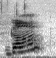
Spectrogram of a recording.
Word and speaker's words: gun: dá, mas pro ouvido do brasileiro realmente vai soar os dois exatamente igual.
